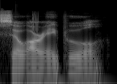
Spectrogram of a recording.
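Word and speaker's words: Seorabeol: April and May 1907 the word Soul one coined by the Shila Kingdom in Southeastern Korea and originally pronounced so are a pool means national capital and hanyang Son of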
